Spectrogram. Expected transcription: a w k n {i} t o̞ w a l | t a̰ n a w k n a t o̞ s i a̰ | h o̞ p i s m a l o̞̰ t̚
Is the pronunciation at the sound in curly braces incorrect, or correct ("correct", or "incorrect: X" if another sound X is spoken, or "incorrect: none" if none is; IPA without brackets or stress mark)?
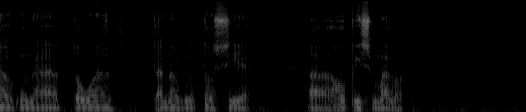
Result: incorrect: a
